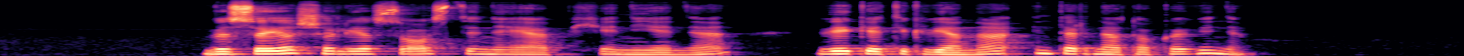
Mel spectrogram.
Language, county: Lithuanian, Telšiai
